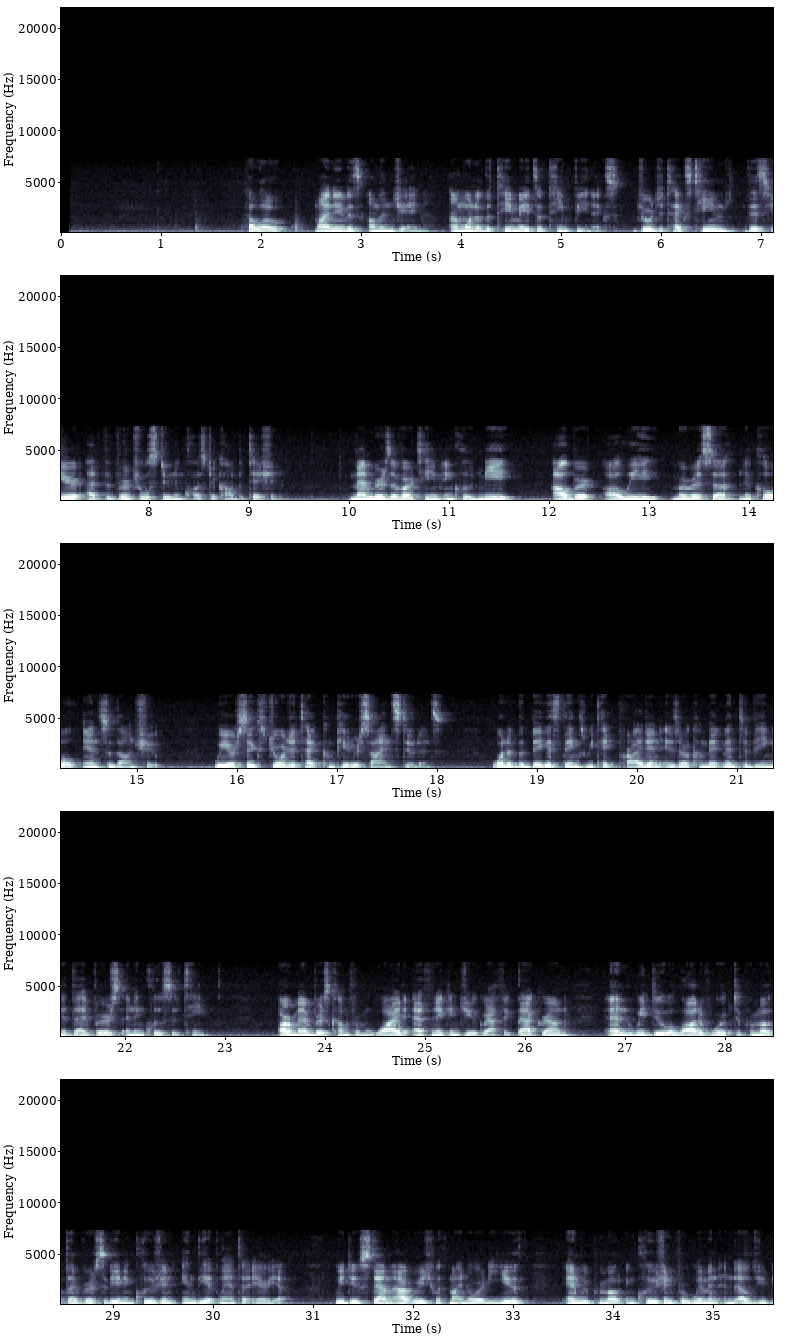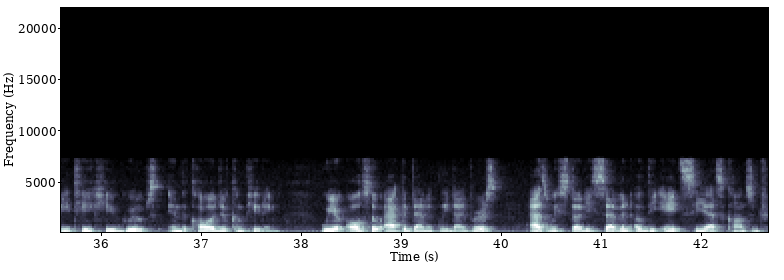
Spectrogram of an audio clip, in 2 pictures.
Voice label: Voiceover; ClusterComp 2020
